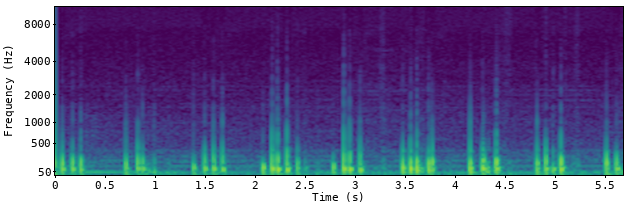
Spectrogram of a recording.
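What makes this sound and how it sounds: One hand reaches over a round pressed-cork board and taps and scratches its back with fingernails close to the microphone. Short, dull, low thumps come in quick, uneven clusters, with a soft scratchy rustle between them. The taps die away almost instantly.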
